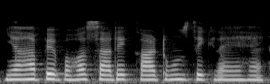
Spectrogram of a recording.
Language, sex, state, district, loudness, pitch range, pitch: Hindi, female, Jharkhand, Ranchi, -17 LUFS, 215-230 Hz, 225 Hz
